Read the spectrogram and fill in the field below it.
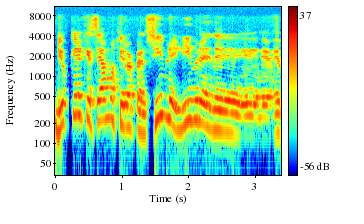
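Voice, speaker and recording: A man with a Chilean accent speaks at a fairly slow pace in a dark, mellow tone, with very wide pitch swings. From southern Chile, mining region. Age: 70s. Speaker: pastor. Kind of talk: sermon. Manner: halting.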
